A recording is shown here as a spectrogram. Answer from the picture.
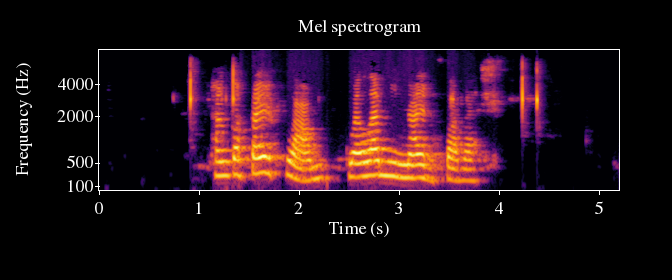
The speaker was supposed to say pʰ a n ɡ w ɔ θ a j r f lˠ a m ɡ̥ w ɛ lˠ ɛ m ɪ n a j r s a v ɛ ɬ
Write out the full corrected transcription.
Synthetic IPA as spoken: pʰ a n ɡ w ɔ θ a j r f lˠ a m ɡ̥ w ɛ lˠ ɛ m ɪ n a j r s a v ɛ ɬ

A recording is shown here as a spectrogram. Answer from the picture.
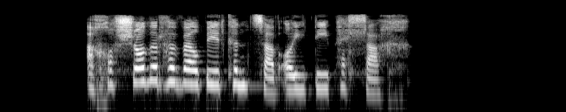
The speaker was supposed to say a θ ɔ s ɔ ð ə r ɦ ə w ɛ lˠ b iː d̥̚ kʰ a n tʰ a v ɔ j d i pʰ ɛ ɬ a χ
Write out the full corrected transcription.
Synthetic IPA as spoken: a χ ɔ ʃ ɔ ð ə r ɦ ə v ɛ lˠ b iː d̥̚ kʰ ə n tʰ a v ɔ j d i pʰ ɛ ɬ a χ

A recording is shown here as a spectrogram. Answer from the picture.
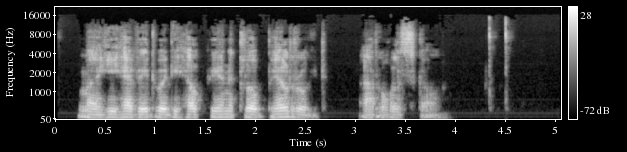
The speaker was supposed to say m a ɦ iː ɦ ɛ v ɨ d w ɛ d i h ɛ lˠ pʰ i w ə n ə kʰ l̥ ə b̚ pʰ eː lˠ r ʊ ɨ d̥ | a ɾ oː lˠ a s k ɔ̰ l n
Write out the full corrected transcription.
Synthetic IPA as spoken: m a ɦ iː ɦ ɛ v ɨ d w ɛ d i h ɛ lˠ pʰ i ə n ə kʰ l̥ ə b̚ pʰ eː lˠ r ʊ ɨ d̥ | a ɾ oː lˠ ə s k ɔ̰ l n

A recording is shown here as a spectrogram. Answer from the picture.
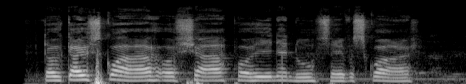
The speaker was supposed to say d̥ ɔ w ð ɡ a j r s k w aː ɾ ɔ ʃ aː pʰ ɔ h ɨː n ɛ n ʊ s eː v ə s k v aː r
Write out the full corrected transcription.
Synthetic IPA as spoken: d̥ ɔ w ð ɡ a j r s k w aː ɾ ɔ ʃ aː pʰ ɔ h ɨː n ɛ n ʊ s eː v ə s k w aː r

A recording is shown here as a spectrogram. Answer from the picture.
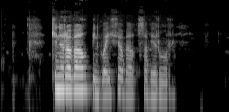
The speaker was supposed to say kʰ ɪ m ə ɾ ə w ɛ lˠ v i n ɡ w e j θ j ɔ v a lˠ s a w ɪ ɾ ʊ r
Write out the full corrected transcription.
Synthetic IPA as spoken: kʰ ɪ n ə ɾ ə v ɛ lˠ b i n ɡ w e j θ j ɔ v ɛ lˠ s a v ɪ ɾ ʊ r

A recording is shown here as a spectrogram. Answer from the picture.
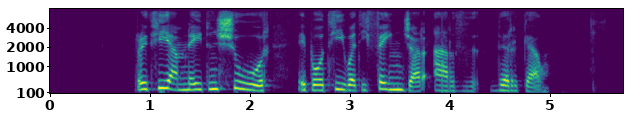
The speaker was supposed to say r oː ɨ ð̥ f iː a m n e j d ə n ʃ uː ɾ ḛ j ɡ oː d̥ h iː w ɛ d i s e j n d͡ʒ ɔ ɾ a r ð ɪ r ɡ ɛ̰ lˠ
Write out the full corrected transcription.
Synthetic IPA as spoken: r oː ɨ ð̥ h iː a m n e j d ə n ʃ uː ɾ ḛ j b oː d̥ h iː w ɛ d i f e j n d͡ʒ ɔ ɾ a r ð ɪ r ɡ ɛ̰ lˠ

